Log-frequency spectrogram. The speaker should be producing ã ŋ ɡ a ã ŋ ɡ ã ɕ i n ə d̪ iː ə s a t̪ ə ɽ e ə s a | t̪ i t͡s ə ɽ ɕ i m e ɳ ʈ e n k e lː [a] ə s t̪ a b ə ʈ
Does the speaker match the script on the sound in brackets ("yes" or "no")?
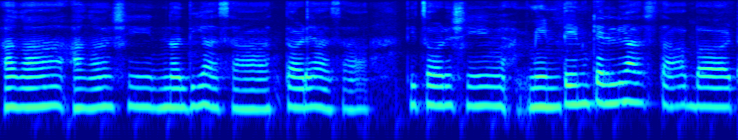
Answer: no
